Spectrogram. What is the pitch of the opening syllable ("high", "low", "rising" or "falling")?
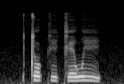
high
